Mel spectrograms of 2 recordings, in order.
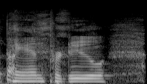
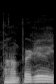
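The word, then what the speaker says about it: pain perdu: Am I saying that right? Pan Purdue? How do you say that? Pomperdou, yeah. Pomperdou, okay. While it leaned a bit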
